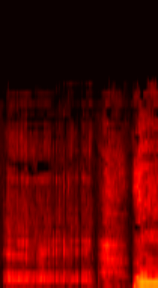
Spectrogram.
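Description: A man's rough, drawn-out vocal exclamation, a hoarse "woo" held for about a second as his laughter trails off; his loud voice starts up again near the end.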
